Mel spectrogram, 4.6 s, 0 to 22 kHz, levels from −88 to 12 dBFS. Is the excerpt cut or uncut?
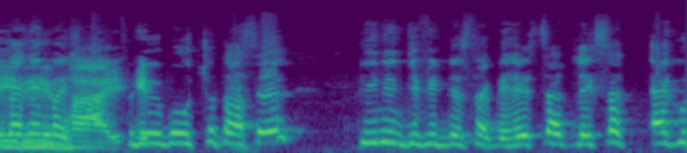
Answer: uncut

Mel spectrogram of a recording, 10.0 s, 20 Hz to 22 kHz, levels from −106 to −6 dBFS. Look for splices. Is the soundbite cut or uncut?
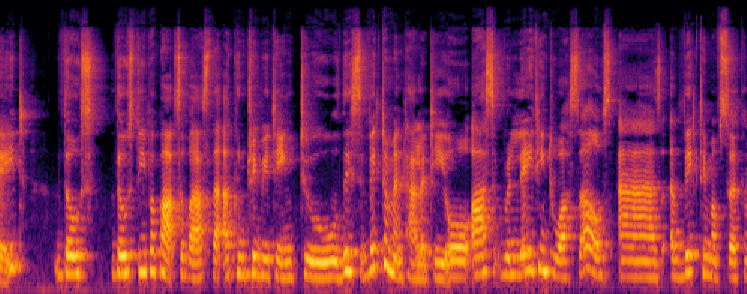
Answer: uncut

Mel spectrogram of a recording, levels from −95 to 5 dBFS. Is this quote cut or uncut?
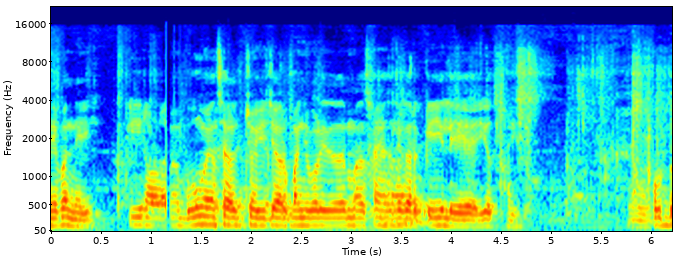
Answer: uncut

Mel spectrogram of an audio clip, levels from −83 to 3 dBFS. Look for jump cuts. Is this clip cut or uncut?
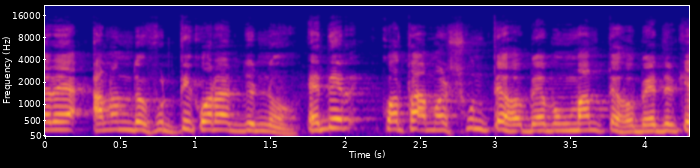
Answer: cut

